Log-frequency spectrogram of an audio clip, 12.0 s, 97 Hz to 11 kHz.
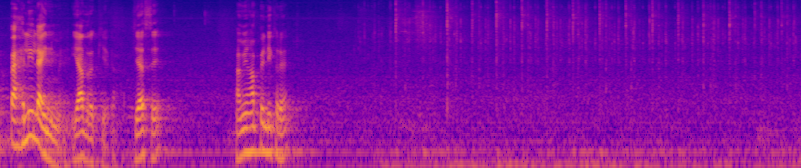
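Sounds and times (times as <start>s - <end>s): steady low hum: 0.0s - 12.0s
typing on a computer keyboard: 5.4s - 12.0s.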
